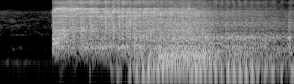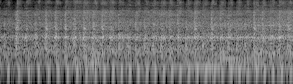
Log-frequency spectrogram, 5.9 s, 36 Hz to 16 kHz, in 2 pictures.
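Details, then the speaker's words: Yamaha NMAX 155 (old model), code 61 ISC system: catches after a second of cranking, then runs in uneven lumpy pulses under held throttle; suspected missing spring or dirty throttle body; injection duration 3 ms. "tahan tidak ada nyala ya Ini kemungkinan dari per yang tidak tidak terpasang dan bisa juga dari eh total body yang kotor"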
